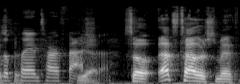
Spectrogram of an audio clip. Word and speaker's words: fascia: with the torn plantar fasciitis, right? Okay. Fascia. Fascia. I always say it wrong. That's all right. You're used to saying fasciitis, but that means like an inflammation. Okay, yeah. Plantar fascia.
